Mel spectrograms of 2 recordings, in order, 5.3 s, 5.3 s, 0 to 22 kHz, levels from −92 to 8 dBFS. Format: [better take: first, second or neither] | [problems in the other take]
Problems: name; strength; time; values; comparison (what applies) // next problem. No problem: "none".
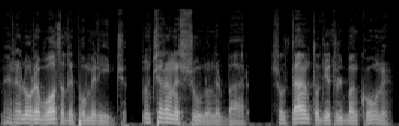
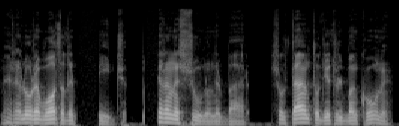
first | audio cutting out; at 1 s and at 2 s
